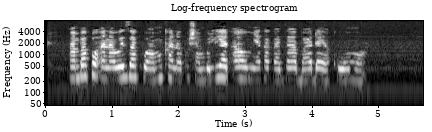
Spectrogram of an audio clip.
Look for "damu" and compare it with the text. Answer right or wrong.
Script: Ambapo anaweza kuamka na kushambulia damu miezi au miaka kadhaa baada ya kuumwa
wrong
